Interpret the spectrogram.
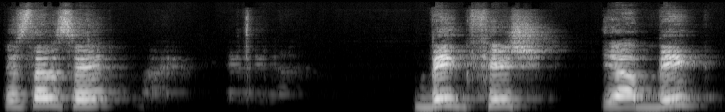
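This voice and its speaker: Energetic high-voiced Indian male teacher. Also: very slow. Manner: explains in Hindi, repeats English phrases, prompts viewers to answer. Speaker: spoken English teacher. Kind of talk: energetic classroom-style lesson.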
